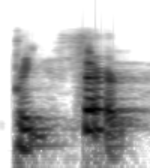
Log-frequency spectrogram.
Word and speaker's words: prefer: so in this case the pronunciation is PR Fair the accent the stress is in the last syllable prefer therefore we double this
